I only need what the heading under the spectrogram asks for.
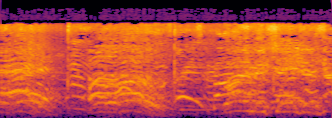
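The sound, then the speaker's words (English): A loud crowd of young people at a Friday climate strike shouts and chants without pause, their many voices swelling and falling in overlapping cries. “these climate strikes where tons of young people would gather every Friday, maybe walk out of school to demand action against climate change. The strikes used to sound like this.”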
